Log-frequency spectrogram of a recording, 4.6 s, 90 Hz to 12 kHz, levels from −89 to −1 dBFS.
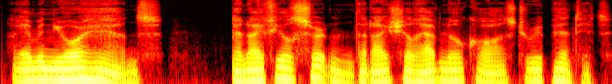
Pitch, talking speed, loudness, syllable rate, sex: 100 Hz, 235 wpm, -17 LUFS, 5.4 syllables/s, male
